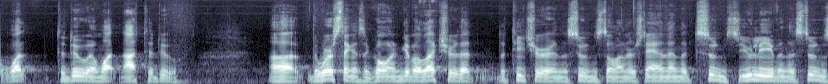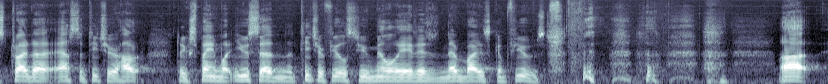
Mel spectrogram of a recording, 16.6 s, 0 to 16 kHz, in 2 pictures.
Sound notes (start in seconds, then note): 13.7 laughs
